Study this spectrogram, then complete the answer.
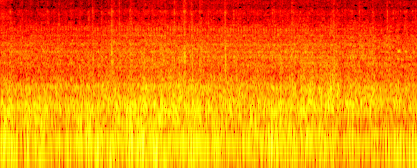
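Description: A motorcycle engine runs nearby at a steady, rough idle-like rumble, continuous and moderately loud, with no talk.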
